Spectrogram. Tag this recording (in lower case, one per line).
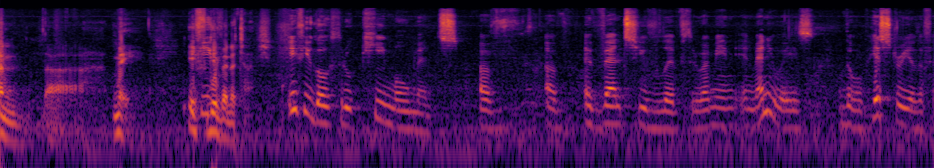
speech
inside a small room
